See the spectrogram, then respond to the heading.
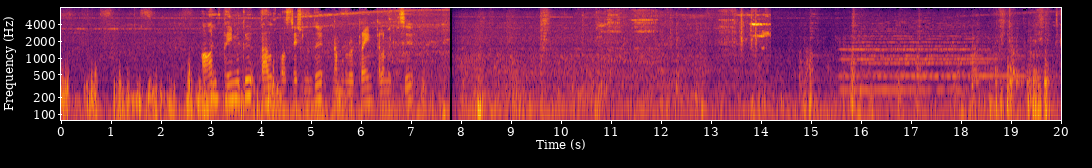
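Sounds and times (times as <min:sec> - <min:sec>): train coach rumbling: 0:00.0 - 0:20.0
wheels clicking over rails: 0:03.0 - 0:16.0, 0:16.6 - 0:20.0
train horn: 0:15.5 - 0:19.8.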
